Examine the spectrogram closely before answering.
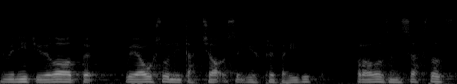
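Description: In a Scottish accent, a man talks at a fairly quick pace with a dark, mellow tone. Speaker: podcast host. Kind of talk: casual interview.

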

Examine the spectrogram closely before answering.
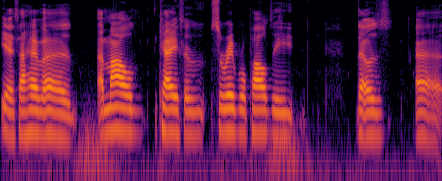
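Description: A man's very slow, monotone voice with an Alabama accent, fairly high-pitched and flat, in a very clean recording with a silent background. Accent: US Southern (Alabama). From Alabama, Cherokee County. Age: 20s. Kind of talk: casual chat.

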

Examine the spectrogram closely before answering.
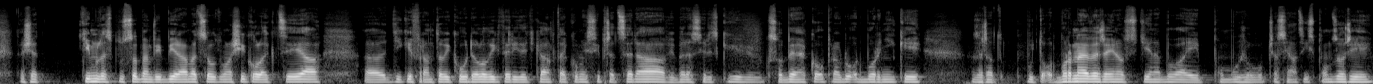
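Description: Very fast speech comes from a man with a medium pitch and a dark, mellow tone. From Czech Republic, South Moravia (Znojmo). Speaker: music festival organizer and teacher. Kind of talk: interview. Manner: animated.

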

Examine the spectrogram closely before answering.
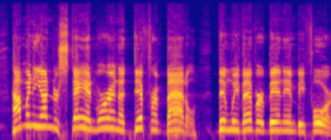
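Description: A raised, projected voice with a bright, sharp tone goes at a very fast pace, with ordinary pitch variation and a dry, close sound with no echo. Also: man. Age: 40s. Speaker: preacher. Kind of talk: sermon. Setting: church. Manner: animated.

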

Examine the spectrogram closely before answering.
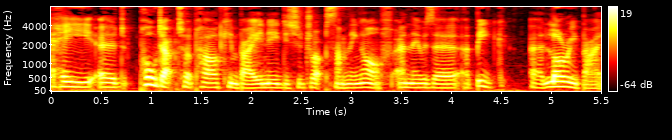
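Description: A woman in an East London accent speaks with a very deep, low pitch and ordinary pitch variation at a fairly quick pace. The recording is very clean against a silent background. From East London, England; lives in Adelaide, Australia. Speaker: podcast co-host. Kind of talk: casual, slangy. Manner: chatty, long-winded storyteller.

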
